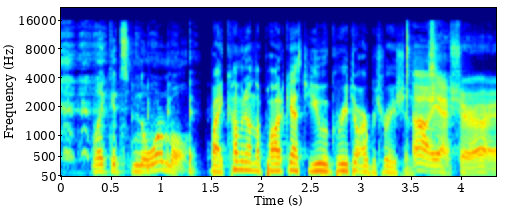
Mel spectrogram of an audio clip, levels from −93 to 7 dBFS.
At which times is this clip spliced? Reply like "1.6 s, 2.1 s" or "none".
1.4 s, 3.4 s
